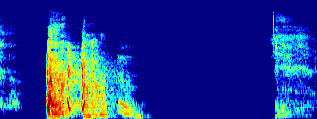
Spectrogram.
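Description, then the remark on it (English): A loud burst of coughing and throat clearing from a lingering post-viral cough, a few rough hacks in quick succession, then a pause and a softer, breathy rasp at the end. No speech. “I have a lingering post-viral cough, but I'm going to live, and I beg your indulgence.”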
